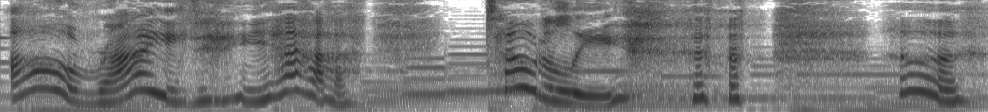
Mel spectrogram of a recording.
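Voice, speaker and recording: A woman's voice: very high voice, big pitch swings, extremely slow, music in the background, exaggerated voice. A woman playing a curious, candid young woman in an anime game, talking informally.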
